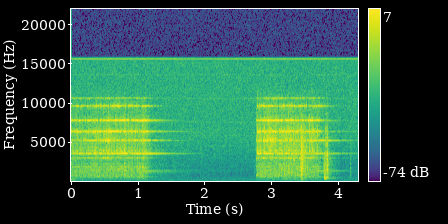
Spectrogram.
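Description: An old-style telephone bell rings in two bright, shrill bursts separated by a short pause, fairly close and clear, with no talk over it.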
